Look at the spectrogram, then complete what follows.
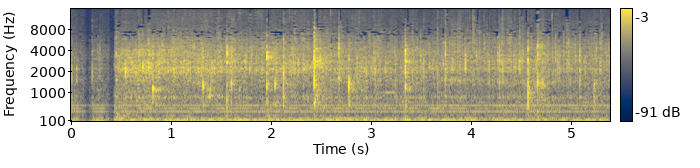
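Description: Mashed boiled potato sizzling as it goes into hot oil with cumin and green chilli paste, with a steady frying hiss and a spoon tapping and scraping in many short clicks. The sound drops away briefly right at the start.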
